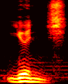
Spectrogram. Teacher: the infix nasal assimilates to the palatal nasal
